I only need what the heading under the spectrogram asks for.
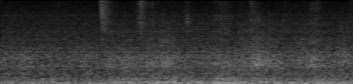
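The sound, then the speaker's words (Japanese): Steady, loud low rumble of a Tohoku Shinkansen Yamabiko Super Express running, with broad even noise and faint higher hiss that holds without a break throughout. “welcome on board the 東北新幹線。 This is a Yamabiko Super Express bound for Tokyo”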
